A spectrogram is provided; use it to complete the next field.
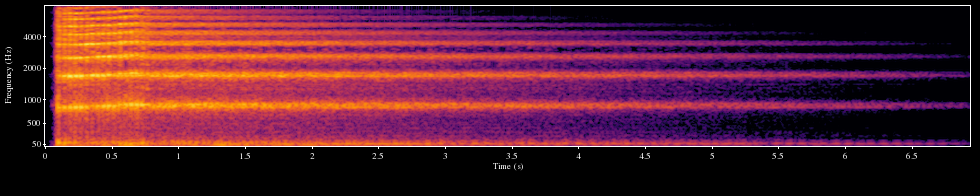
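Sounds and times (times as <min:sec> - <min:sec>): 
ghostly pitch bend: 0:00.0 - 0:04.8.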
